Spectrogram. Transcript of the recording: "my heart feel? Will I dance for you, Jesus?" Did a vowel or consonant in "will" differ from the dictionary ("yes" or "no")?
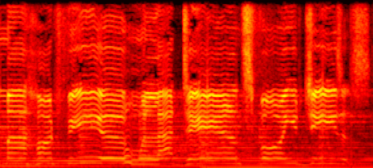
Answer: yes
